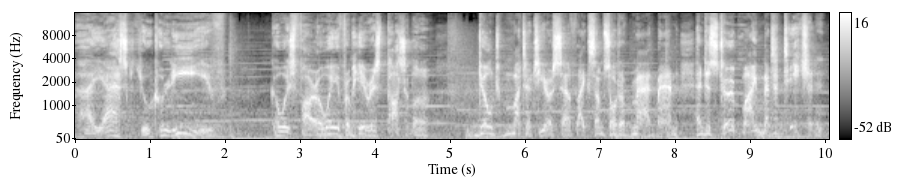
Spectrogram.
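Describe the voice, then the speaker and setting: A man's voice: fairly high pitch, big pitch swings, unhurried, vocal fry, exaggerated voice. An actor voicing a haughty, zealous male priest who speaks with stern contempt and threats, in a video game with music behind. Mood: irritated.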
